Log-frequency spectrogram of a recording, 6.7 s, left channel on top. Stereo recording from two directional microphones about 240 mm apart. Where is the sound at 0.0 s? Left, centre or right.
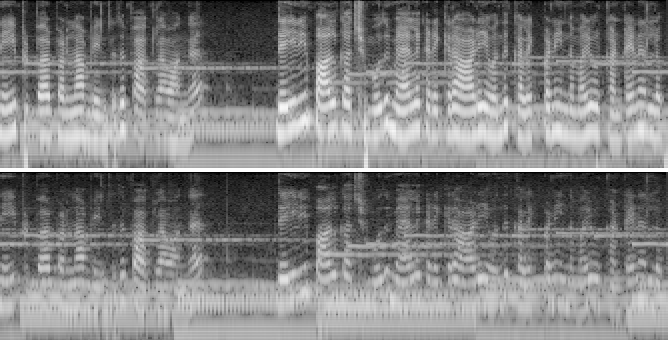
Left.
